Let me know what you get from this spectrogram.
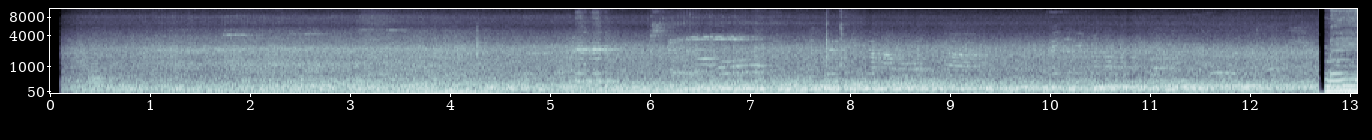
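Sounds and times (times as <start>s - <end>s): road traffic noise: 0.1s - 13.0s.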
